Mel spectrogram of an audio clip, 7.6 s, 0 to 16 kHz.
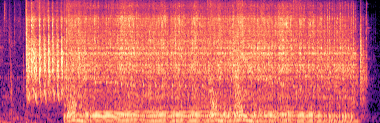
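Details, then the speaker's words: Suzuki GSX-R K1/K2 after disabling the SET valve to cure a woodpecker-like tapping: brief starter whirr, then a steady, even idle with two quick throttle blips and no tapping; normal start and idle. "And it runs absolutely beautifully."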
